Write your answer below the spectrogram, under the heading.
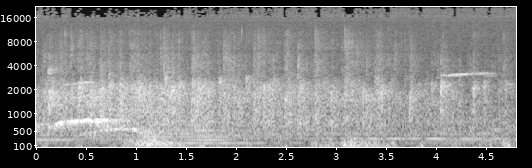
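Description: A crowd applauds steadily, a dense wash of many hands clapping at an even level throughout, with faint voices and a few brief whistles or cheers rising above it.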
